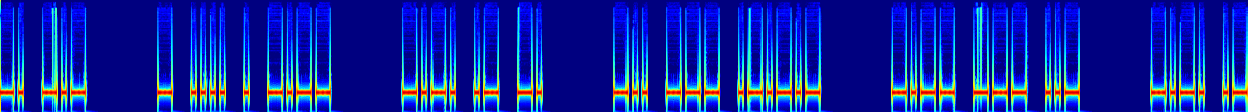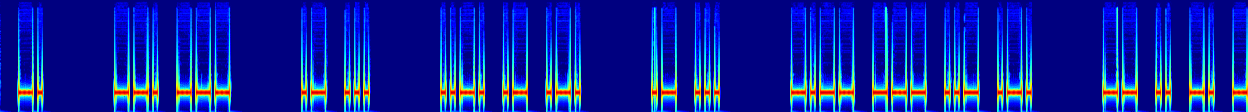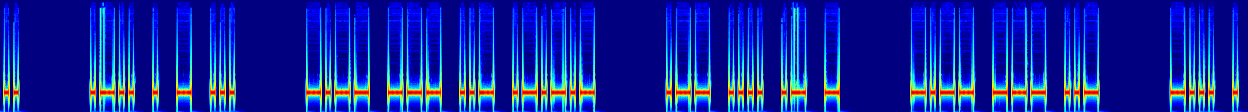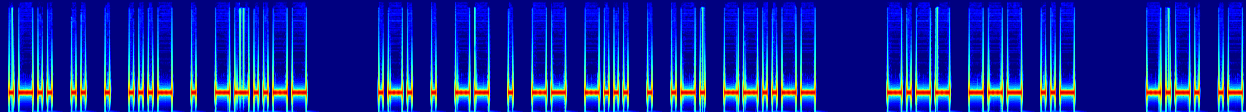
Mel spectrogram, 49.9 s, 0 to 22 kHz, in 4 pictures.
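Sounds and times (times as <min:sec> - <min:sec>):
morse code beeps: 0:00.0 - 0:00.9, 0:01.6 - 0:03.4, 0:04.0 - 0:05.5, 0:06.2 - 0:08.3, 0:09.0 - 0:10.8, 0:11.5 - 0:13.0, 0:13.6 - 0:14.8, 0:15.6 - 0:16.3, 0:19.0 - 0:19.8, 0:20.4 - 0:22.9, 0:23.5 - 0:25.2, 0:25.9 - 0:27.4, 0:28.0 - 0:31.0, 0:31.6 - 0:33.5, 0:34.1 - 0:36.0, 0:36.7 - 0:40.6, 0:41.2 - 0:45.7, 0:46.3 - 0:48.3, 0:48.9 - 0:49.9.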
